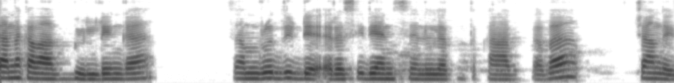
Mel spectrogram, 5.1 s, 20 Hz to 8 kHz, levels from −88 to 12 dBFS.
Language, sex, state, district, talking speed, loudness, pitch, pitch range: Kannada, female, Karnataka, Dharwad, 105 wpm, -18 LUFS, 190 Hz, 180-205 Hz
